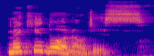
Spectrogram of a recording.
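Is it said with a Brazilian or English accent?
Brazilian. It is said Brazilian-style with added vowel sounds.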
